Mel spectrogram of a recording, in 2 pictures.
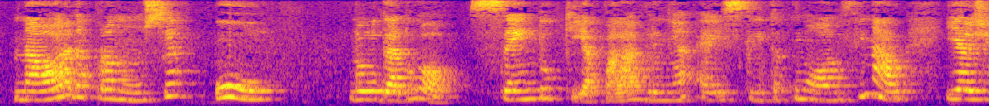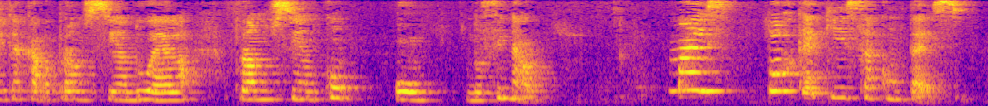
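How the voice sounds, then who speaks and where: A Brazilian woman teaching a remote lesson to young children, speaking patiently and asking them frequent questions, recorded from a distance with a faint background ambience. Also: a little high. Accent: Brazilian Portuguese. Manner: slow, patient, asks questions often. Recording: roomy echo, distant mic, faint noise.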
